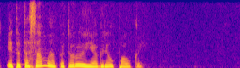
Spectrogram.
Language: Russian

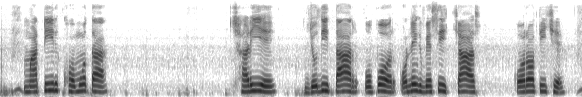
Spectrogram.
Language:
Bangla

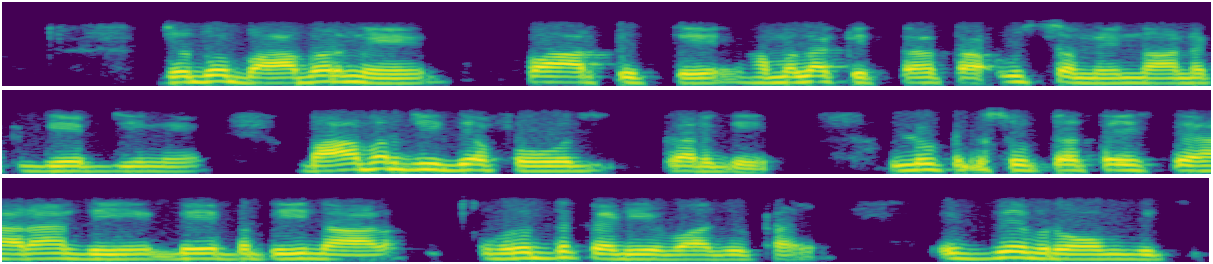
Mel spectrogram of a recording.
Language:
Punjabi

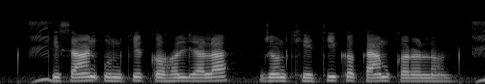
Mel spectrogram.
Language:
Bhojpuri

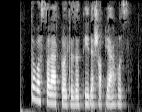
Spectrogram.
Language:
Hungarian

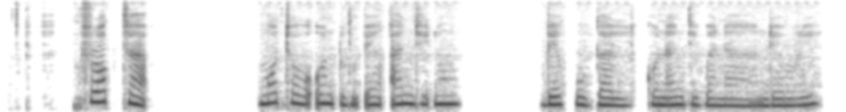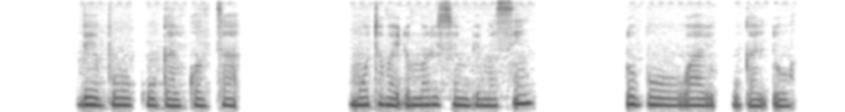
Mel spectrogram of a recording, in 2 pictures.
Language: Fula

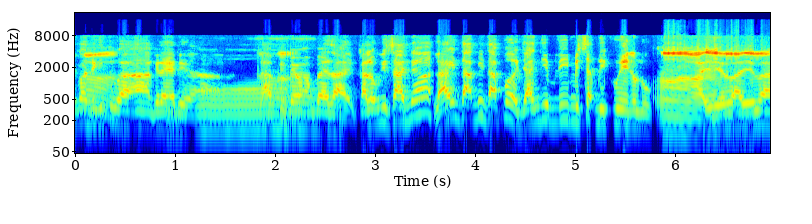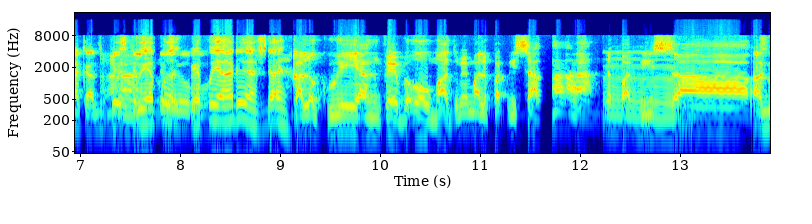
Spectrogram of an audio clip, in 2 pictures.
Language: Malay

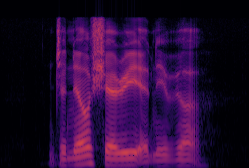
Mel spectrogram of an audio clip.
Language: English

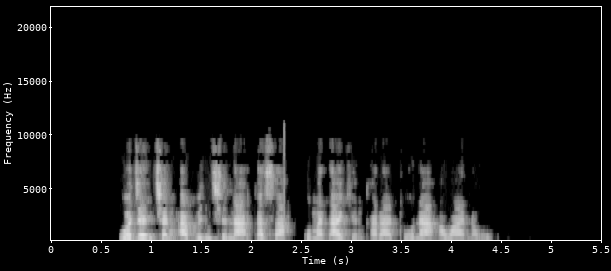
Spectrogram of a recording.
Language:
Hausa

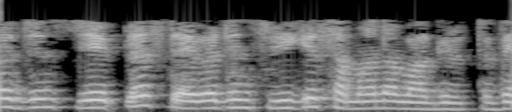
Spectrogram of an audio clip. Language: Kannada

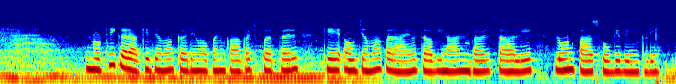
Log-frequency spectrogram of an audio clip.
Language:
Chhattisgarhi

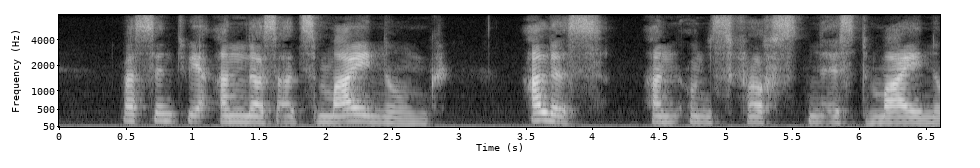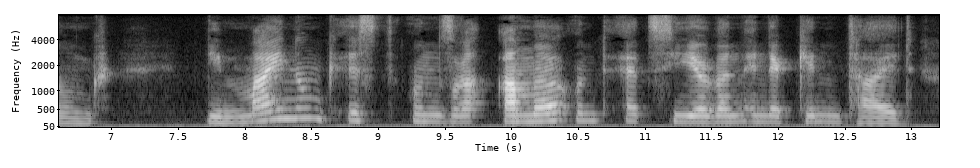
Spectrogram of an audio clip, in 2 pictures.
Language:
German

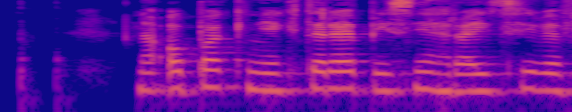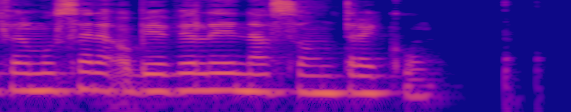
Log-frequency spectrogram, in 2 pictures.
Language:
Czech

